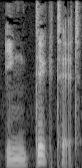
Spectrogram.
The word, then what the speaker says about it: indict: 这个词我告诉大家，以前我也这个摔过这个坑啊，以前就把它读成了一个大白字，读成了 indicted，因为如果你按字母去读，它的确是这个 indicted。 However，这个单词读就应该读 indict。在这里呢，这个 c 不发音，而这个 i 呢要发 i 这个声音，所以读的时候是 indicted。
